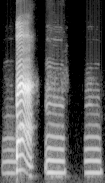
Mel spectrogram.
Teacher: Ya, jadi ba-nya jangan disamber ya. Harus ada dorongan dulu di awal sebelum dibuka.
